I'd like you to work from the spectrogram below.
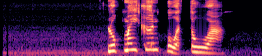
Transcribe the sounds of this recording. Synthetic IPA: lu˦˥k̚ma˥˩jkʰɯ˥˩npu˨˩ət̪ːu˧ɐ

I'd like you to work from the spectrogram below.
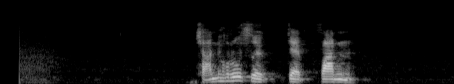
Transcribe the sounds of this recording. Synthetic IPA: t͡ɕʰa˦˥nɾuː˦˥sɯ˨˩kt͡ɕe˨˩p̚fa˧n

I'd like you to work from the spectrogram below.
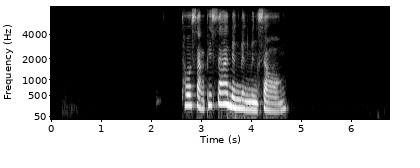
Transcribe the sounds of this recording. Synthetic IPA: t̪ʰoː˧sa˩˦ŋpʰi˦˥t̚saː˥˩nɯ˨˩ŋnɯ˨˩ŋnɯ˨˩ŋsɔː˩˦ŋ

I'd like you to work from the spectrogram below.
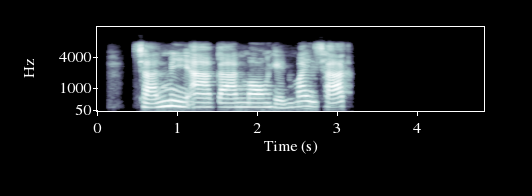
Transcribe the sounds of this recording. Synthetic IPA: t͡ɕʰa˦˥nmiː˧ʔaː˧kaː˧nmɔː˧ŋɦe˩˦nma˥˩jt͡ɕʰa˦˥t̪̚

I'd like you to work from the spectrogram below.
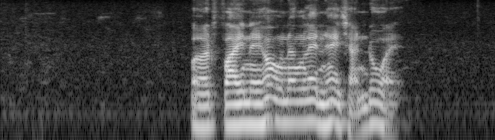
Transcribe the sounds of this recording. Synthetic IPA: pɤː˨˩t̪̚fa˧jna˧jɦɔ˥˩ŋna˥˩ŋle˥˩nha˥˩jt͡ɕʰa̰˦˥ndu˥˩əj

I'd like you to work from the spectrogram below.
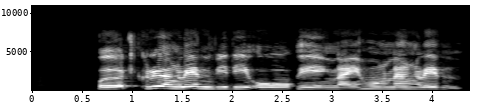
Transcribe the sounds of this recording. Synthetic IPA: pɤː˨˩t̪̚kʰɾɯ˥˩əŋle˥˩nwiː˧˥diː˧ʔoː˧pʰeː˧ŋna˧jɦɔː˥˩ŋna˥˩ŋle˥˩n

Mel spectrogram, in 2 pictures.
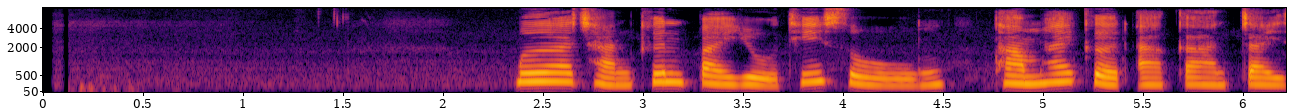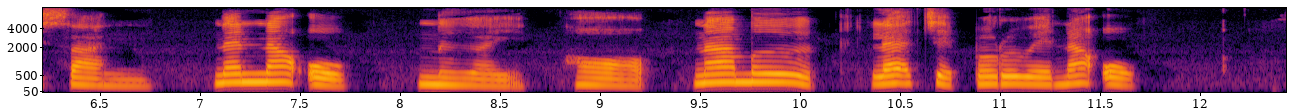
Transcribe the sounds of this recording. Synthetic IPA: mɯ˥˩ɐt͡ɕʰa˦˥nkʰɯ˥˩npa˧jːuː˨˩t̪ʰiː˥˩suː˩˦ŋ | t̪ʰa˧mɦa˥˩jkɤː˨˩t̪̚ʔaː˧kaː˧nt͡ɕa˧jsa˨˩nː | ɛ˥˩nːaː˥˩ʔo˨˩k̚ | nɯ˨˩əj | hɔː˨˩p̚naː˥˩mɯː˥˩t̪̚ | lɛ˦˥ʔt͡ɕe˨˩p̚bɔː˧ɾi˦˥weː˧nːaː˥˩ʔo˨˩k̚

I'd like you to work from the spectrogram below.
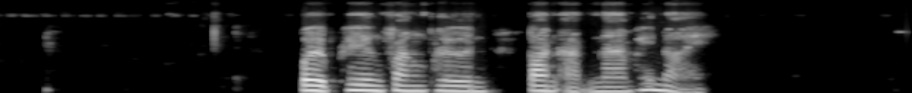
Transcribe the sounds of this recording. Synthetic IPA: pɤː˨˩t̪̚pʰleː˧ŋfa˧ŋpʰlɤː˧n | t̪ɔː˧nʔa̰˨˩p̪̚naː˦˥mɦa˥˩jnɔ˨˩j

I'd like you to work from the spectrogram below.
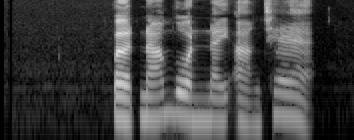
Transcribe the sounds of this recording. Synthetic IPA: pɤː˨˩t̪̚naː˦˥mwo˧nːa˧jʔaː˨˩ŋt͡ɕʰɛː˥˩

